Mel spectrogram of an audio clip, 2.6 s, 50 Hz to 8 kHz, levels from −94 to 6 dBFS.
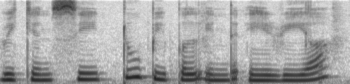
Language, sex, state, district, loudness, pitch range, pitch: English, female, Assam, Kamrup Metropolitan, -14 LUFS, 195-230 Hz, 210 Hz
